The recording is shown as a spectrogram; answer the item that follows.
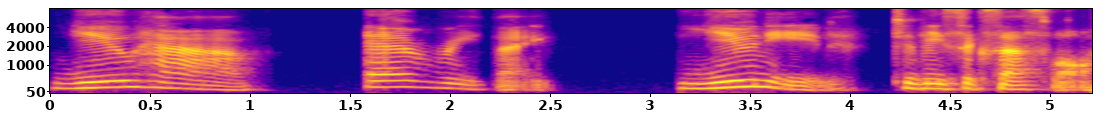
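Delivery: slow, halting, deliberate word-by-word emphasis. Answering the host's question on best career advice, said slowly. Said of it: "I'm going to say it slowly".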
